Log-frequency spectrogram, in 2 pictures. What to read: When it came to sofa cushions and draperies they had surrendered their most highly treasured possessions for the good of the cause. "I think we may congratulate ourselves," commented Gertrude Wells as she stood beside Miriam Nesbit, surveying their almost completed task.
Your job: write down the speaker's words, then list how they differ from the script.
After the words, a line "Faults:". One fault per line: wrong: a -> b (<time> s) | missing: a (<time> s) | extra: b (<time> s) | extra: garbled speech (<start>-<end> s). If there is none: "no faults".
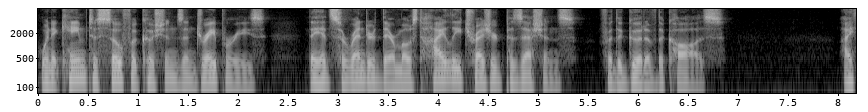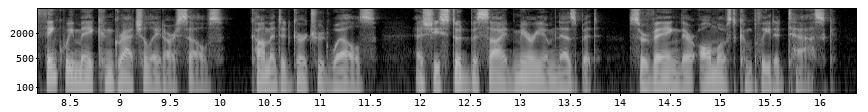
When it came to sofa cushions and draperies they had surrendered their most highly treasured possessions for the good of the cause. "I think we may congratulate ourselves," commented Gertrude Wells as she stood beside Miriam Nesbit, surveying their almost completed task.
Faults:
no faults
